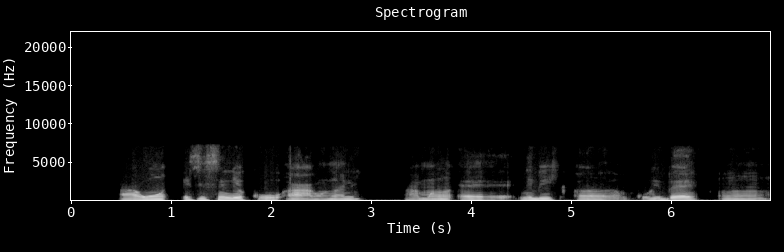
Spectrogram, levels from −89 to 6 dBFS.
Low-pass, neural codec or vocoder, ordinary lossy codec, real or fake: 7.2 kHz; none; none; real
